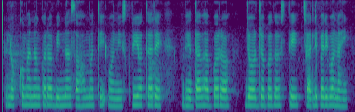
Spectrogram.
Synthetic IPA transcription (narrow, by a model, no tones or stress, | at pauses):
lokɔmanɔŋkɔɾɔbinasɔɦɔmɔt̪iʔoniskɾijɔt̪aɾe | bʱed̪abʱabɔɾɔ | d͡ʒoɾd͡ʒɔbɔd̪ɔst̪it͡ʃalipaɾibɔnaɦĩ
